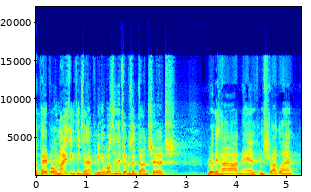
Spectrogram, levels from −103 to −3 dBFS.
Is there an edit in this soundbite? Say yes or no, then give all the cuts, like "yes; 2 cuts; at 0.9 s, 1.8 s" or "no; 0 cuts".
no; 0 cuts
